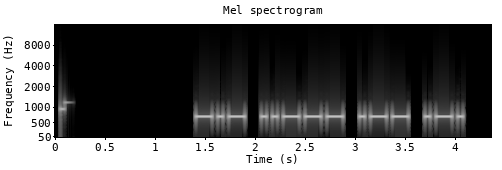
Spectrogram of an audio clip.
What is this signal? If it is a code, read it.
Morse code, heard as a keyed tone, about 22 wpm, 700 Hz. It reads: K2WR
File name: practice / 22wpm / Four Letter-Number Combinations - 22wpm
